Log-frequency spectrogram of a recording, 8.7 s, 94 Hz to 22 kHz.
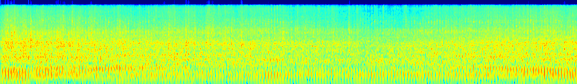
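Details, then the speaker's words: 1970 Gravely Commercial 8 garden tractor, 8 hp single-cylinder, revived after sitting a few years (earlier stuck valve), still cold before warm-up: loud steady single-cylinder chug, no misses or surging; running pretty decent, normal running. "so still running pretty decent i had to just carve just a spin there but uh looks like it's working"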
